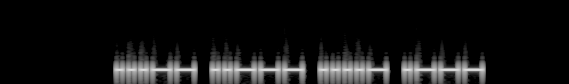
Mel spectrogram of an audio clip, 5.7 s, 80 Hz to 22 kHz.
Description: Morse code, heard as a keyed tone, about 20 wpm, 700 Hz. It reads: 324J
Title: Four Letter-Number Combinations - 20wpm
